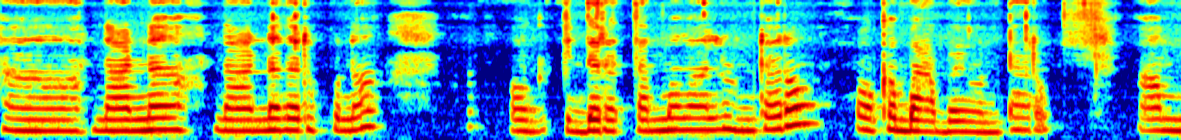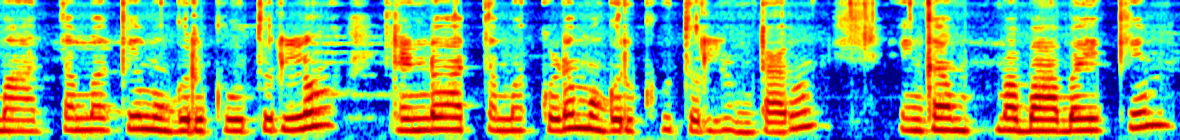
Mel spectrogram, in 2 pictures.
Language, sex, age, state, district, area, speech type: Telugu, female, 18-30, Telangana, Suryapet, urban, spontaneous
